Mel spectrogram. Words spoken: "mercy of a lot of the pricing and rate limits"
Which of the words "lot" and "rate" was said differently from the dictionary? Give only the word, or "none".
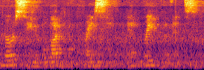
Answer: lot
